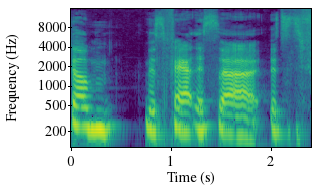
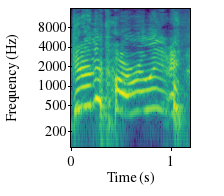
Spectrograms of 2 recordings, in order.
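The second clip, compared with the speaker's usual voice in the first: high, loud barked order; angry command; 11 semitones higher, 6 dB louder, faster than usual. Retold or imitated. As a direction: order everyone into the car. Quoting angry drunk dad.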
